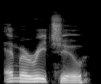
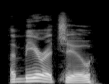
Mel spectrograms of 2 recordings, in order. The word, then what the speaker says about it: Emirichu: to a realization that I've been calling a youtuber I like the wrong name and that would be Emma reach you I've been watching her content this whole time pronouncing it Emira choo which is where I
